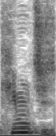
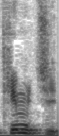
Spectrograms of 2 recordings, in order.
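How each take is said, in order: First: It starts low and rises in pitch afterwards. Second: It starts high with stress on the first syllable. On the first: The speaker calls it right. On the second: The speaker calls it wrong.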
